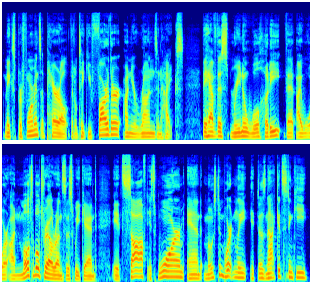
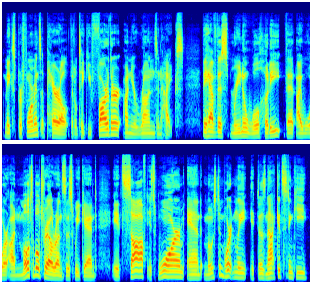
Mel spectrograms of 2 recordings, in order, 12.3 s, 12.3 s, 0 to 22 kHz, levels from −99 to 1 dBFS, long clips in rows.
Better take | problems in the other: first | thin; somewhat; fading below 450 Hz

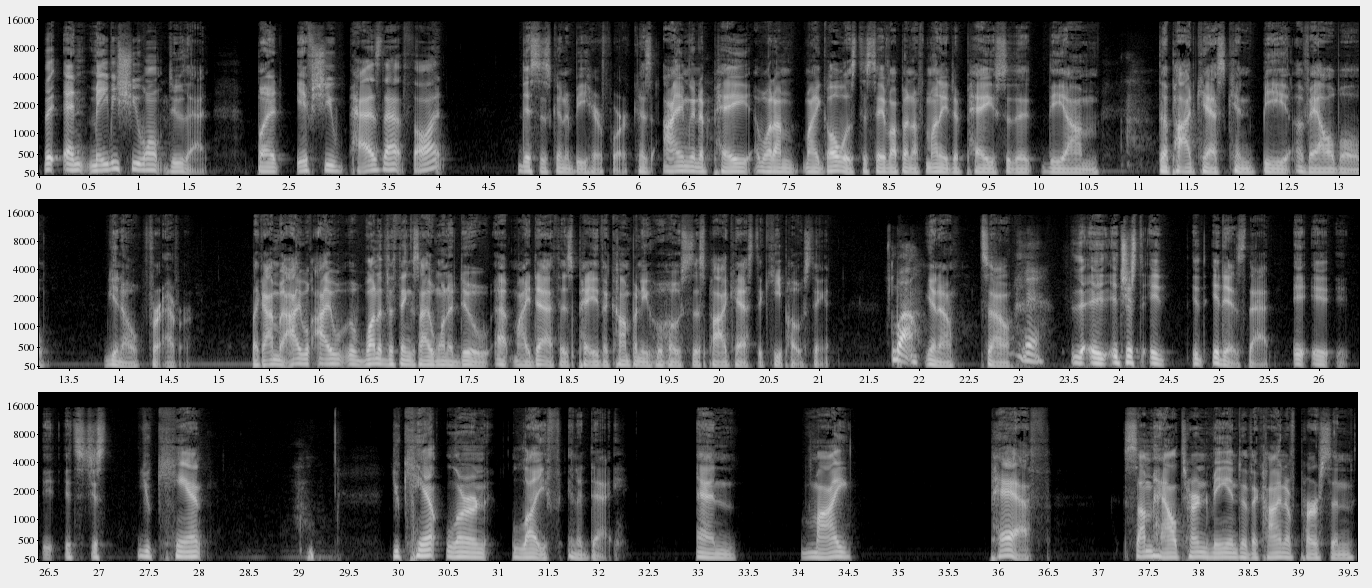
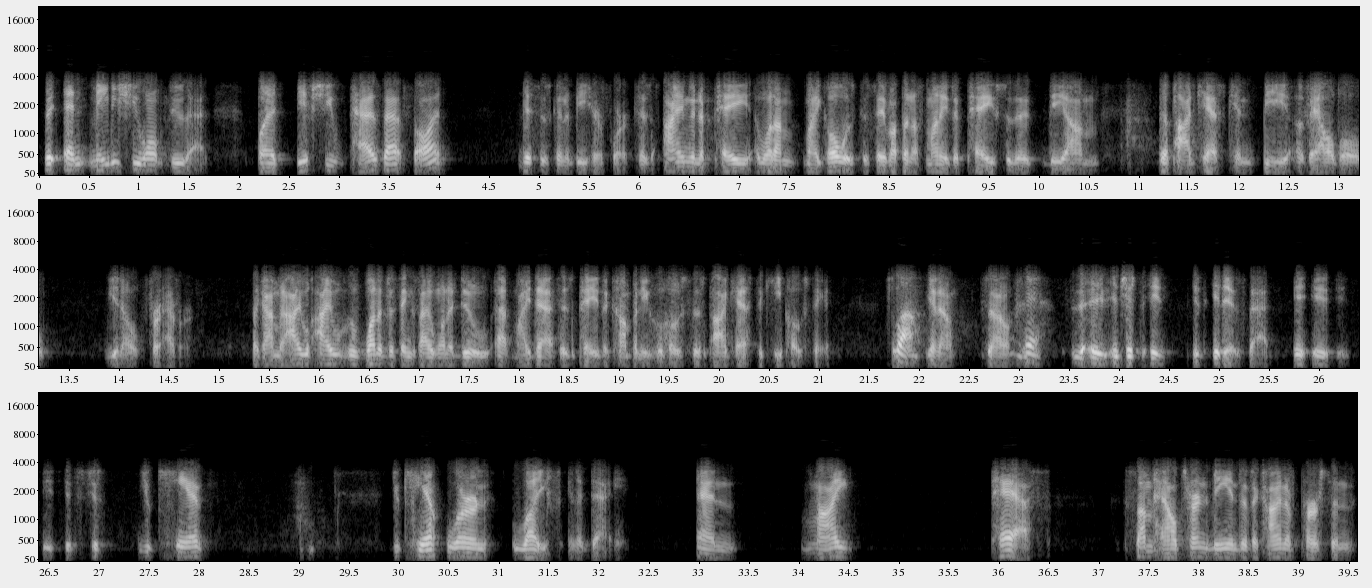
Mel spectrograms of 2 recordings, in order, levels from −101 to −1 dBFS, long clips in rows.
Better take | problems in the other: first | phone-call audio; poor line

